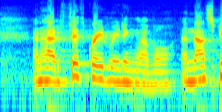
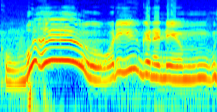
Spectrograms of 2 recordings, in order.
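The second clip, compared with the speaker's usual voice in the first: party whoop. Acted. Drunk driver shrugging off her first DUI, carefree whoop.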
